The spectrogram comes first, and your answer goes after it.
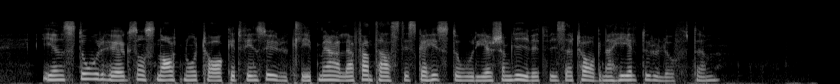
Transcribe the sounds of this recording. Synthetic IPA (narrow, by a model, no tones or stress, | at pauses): ɪɛnst̪uːɾɦøːɡsɔmsnɑːʈnoːʈʰɑːkət̪fɪnsʉ̟ːɾkʰlɪpːmɛalːafant̪ʰast̪ɪskaɦɪst̪uːɾɪəʂɔmjiːvət̪viːsæʈʰɑːɡnaɦeːlt̪ʉːɾɭɵft̪ən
